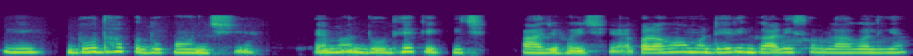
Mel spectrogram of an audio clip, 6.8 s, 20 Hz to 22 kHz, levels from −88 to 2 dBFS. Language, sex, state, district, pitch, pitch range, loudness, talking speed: Maithili, female, Bihar, Saharsa, 220 Hz, 210-235 Hz, -16 LUFS, 165 wpm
